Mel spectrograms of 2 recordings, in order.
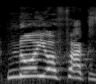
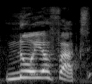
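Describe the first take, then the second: First: KNOW hit hard and higher; stress on KNOW. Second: Said in the usual way. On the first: Real, not acted. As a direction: punch the word "know" as a warning. Warning people sharing her mugshot.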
